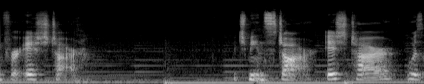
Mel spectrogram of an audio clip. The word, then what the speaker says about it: Ishtar: way you pronounce it pronounced ishtar ishtar is pronounced ishtar ishtar it's babylonian maybe middle eastern ishtar it's not pronounced easter but easter is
